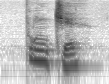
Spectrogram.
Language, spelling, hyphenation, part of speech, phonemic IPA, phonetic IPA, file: Dutch, poentje, poen‧tje, noun, /ˈpuntjə/, [ˈpun.cə], Nl-poentje.ogg
- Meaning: 1. vagina 2. diminutive of poen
